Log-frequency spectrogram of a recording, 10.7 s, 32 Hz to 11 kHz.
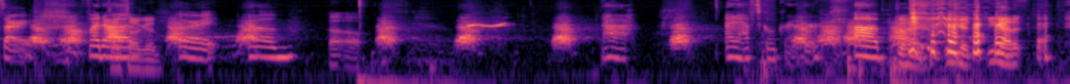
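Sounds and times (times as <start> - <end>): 
speech: 0.0 - 3.9, 6.0 - 6.4, 7.3 - 10.7
female dog barking at a cat through a window: 0.3 - 2.7, 3.7 - 6.0, 6.7 - 7.1, 7.9 - 9.1
laughter: 9.0 - 10.7.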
